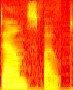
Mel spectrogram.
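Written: downspout

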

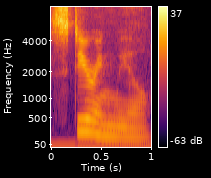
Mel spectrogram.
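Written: steering wheel

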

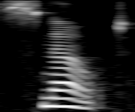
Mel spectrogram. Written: snout

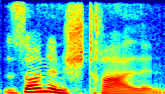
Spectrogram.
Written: sunrays

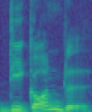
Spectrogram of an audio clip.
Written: gondola

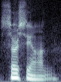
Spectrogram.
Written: CERCYON

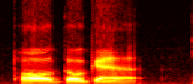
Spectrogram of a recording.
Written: Gauguin

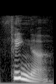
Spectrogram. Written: fingers

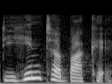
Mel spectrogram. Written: haunch

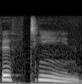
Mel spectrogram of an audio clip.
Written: fifteen

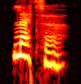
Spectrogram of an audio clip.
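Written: letter

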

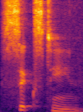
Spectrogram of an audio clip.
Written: sixteen

